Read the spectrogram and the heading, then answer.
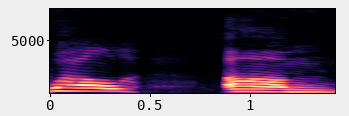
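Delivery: mock stammering voice. Retelling a man's reply in a poetry class: imitating someone stuttering. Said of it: "and keeps stuttering".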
